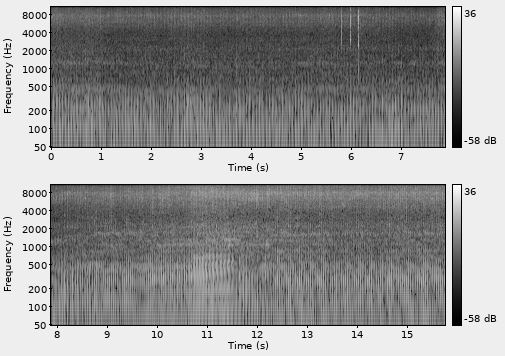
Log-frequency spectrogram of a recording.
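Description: A dirt bike engine rumbles close by, revving higher and then dropping back.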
